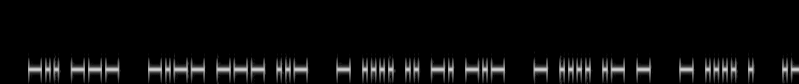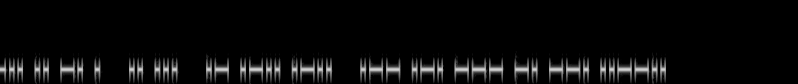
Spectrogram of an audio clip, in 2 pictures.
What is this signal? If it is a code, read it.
Morse code, heard as a keyed tone, about 28 wpm, 700 Hz. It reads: DO YOU THINK THAT THE LINE IS ALL WRONG?
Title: Sentences from Top 1000 Words - Review Part 1 - 28wpm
